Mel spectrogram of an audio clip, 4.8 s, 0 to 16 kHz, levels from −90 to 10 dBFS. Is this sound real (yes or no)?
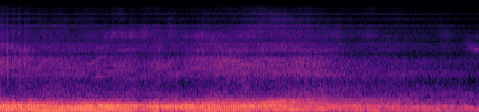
no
